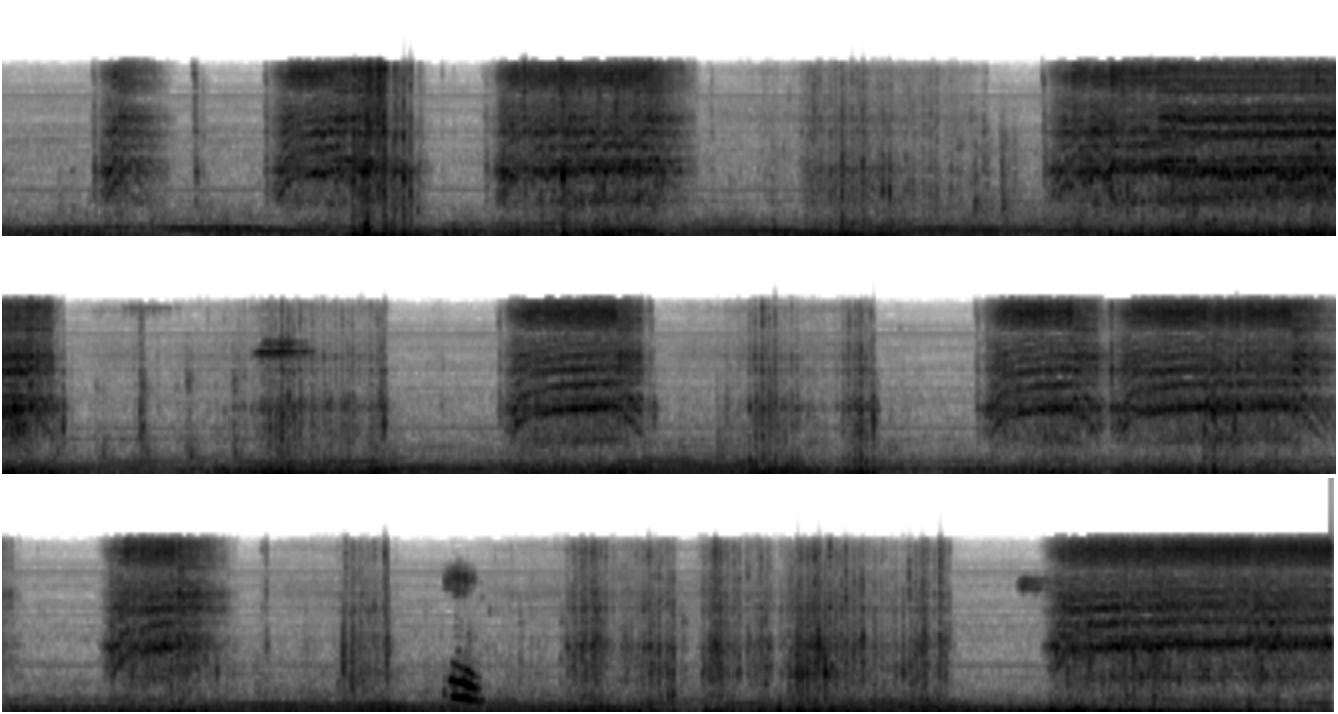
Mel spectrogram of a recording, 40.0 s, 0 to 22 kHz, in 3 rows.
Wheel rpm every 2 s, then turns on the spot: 10, 40, 60, 70, 20, 100, 150, 10, 20, 80, 10, 40, 130, 50, 40, 0, 10, 10, 40, 160.
8-10 14-18 20-22 32-36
